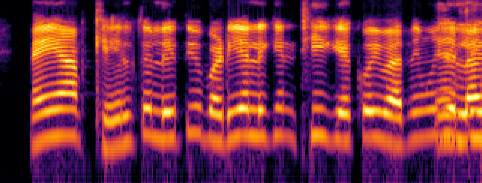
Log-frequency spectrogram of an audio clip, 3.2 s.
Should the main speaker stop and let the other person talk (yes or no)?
no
